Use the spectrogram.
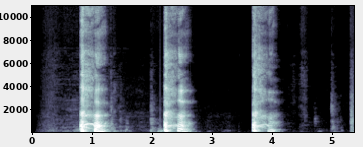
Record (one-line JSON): {"three_cough_length": "5.4 s", "three_cough_amplitude": 32766, "three_cough_signal_mean_std_ratio": 0.32, "survey_phase": "beta (2021-08-13 to 2022-03-07)", "age": "65+", "gender": "Male", "wearing_mask": "No", "symptom_none": true, "smoker_status": "Never smoked", "respiratory_condition_asthma": false, "respiratory_condition_other": false, "recruitment_source": "REACT", "submission_delay": "0 days", "covid_test_result": "Negative", "covid_test_method": "RT-qPCR"}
